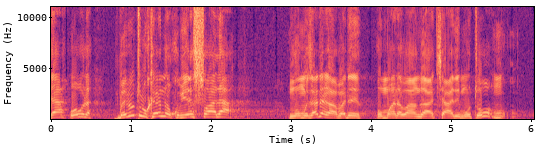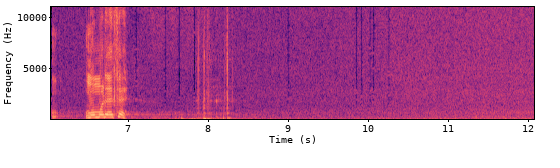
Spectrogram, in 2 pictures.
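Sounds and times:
microphone background hiss: 0.0 - 12.0.

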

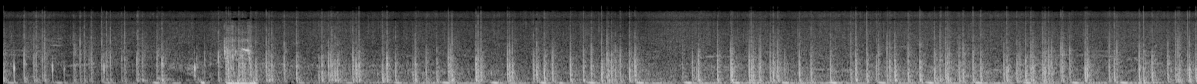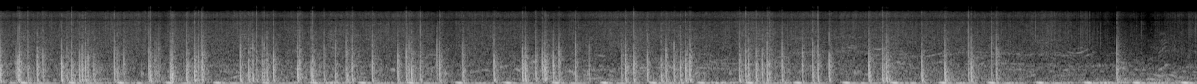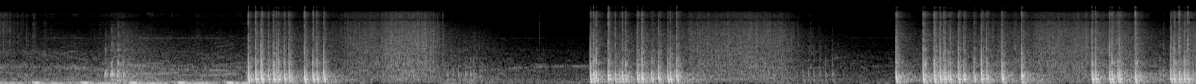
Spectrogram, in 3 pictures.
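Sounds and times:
fireworks crackling and banging: 0.0 - 35.9.

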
